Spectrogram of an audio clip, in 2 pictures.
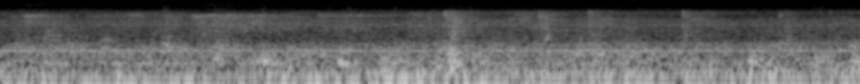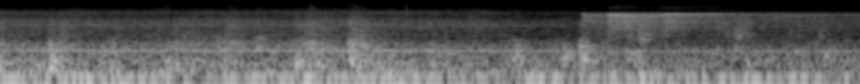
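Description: An electric locomotive hums as it pulls a train.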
